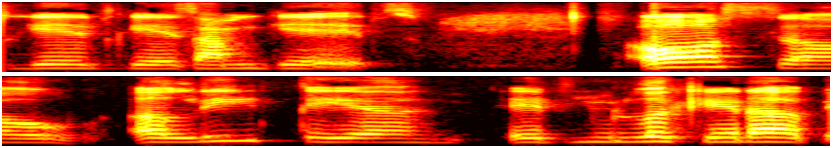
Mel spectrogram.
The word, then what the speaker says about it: Alethea: day and a lot of people they never pronounce my first name right is Alethea they say Alec they're out there they called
